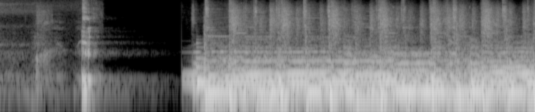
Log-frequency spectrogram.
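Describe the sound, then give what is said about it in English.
A single short, loud burp, then a brief silence before steady music with a driving beat starts and plays on. “Yeah, there's a burp coming in.”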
